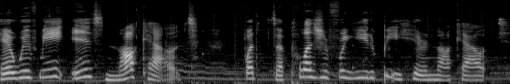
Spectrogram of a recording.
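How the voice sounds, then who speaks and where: Clear music plays in the background as a woman does a put-on character voice, high-pitched and at a fairly slow pace. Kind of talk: mock interview host. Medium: role play. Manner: hesitant, awkward.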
